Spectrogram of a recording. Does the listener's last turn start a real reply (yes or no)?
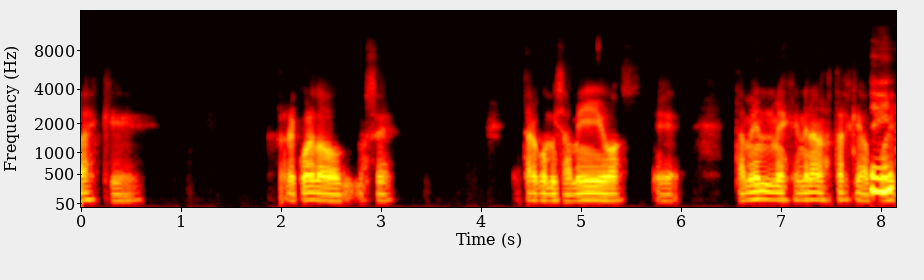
no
